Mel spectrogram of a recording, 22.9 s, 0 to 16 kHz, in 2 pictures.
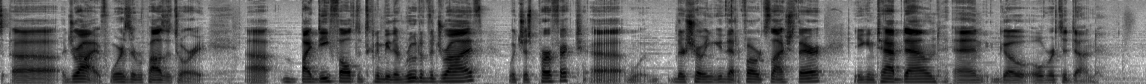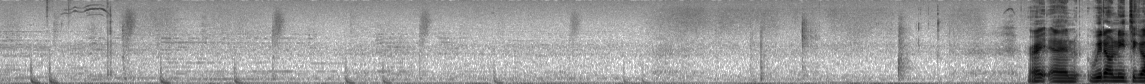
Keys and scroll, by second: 8.7 Down, 9.0 Down, 9.6 Right, 10.2 Right, 15.1 Left, 15.4 Right, 18.1 Return, 21.5 Return.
